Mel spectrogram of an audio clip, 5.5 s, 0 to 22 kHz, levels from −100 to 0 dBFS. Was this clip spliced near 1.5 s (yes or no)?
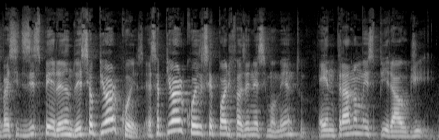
no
